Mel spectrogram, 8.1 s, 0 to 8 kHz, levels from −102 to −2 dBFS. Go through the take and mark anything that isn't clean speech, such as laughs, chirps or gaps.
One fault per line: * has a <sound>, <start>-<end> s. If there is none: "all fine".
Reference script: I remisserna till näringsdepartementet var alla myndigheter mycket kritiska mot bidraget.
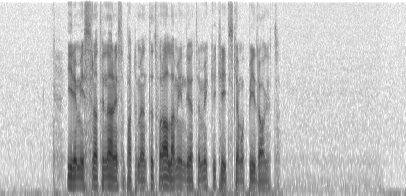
all fine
